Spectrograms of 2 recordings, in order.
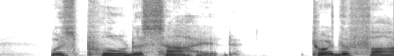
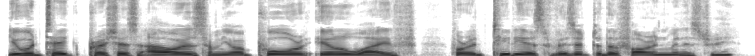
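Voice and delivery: higher, louder, sardonic aristocrat; mocking prince; 7 semitones higher, 3 dB louder than usual. A narrator's reading. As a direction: needle him with false concern. Prince mocks the baron.

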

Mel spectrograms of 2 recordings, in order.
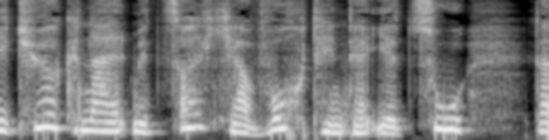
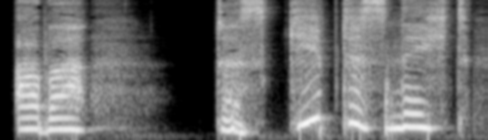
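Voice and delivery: astonished; 7 semitones higher than usual. Acted. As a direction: gasp it out in disbelief. Girl sees strange creature.

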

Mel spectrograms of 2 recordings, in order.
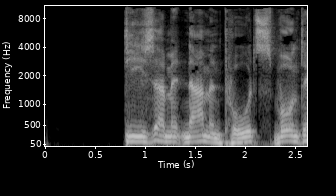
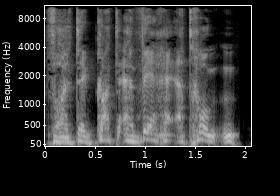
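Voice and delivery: restrained despairing outcry; a mother's contained despair; desperate; 5 semitones higher than usual. A narrator's reading. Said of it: "rief die Frau verzweifelt".

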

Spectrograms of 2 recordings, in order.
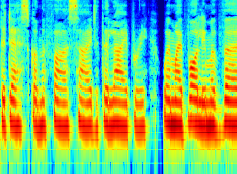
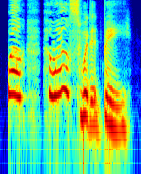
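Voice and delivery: exasperated retort, pitched up and louder; 4 semitones higher, 5 dB louder than usual. A narrator's reading. Jack demands an answer of his cousin, exasperated.

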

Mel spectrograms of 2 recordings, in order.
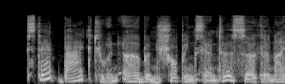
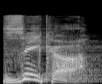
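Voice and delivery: ordinary talk

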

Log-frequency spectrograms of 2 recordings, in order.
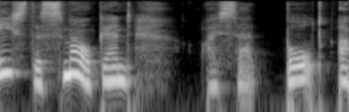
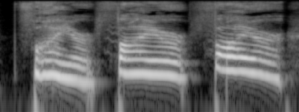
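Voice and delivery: high fire alarm call, climbing with each cry; yelling; 7 semitones higher, 4 dB louder, much slower than usual. A narrator's reading. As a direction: yell as if warning people upstairs. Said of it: "Joe the cook was yelling".

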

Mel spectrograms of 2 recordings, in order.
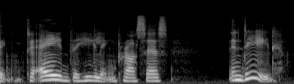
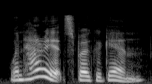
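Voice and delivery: usual speaking voice

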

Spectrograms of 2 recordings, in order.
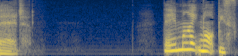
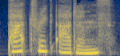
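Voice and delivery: ordinary delivery, nothing marked

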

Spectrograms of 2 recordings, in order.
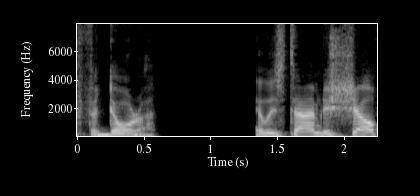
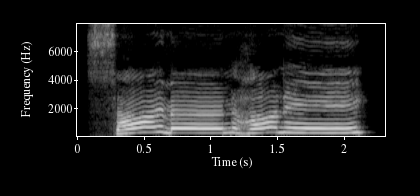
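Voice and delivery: high, sing-song call upstairs; mother calling from downstairs; mom calling out; 3 dB louder, much slower than usual. Acted. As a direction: call up to your son sweetly.

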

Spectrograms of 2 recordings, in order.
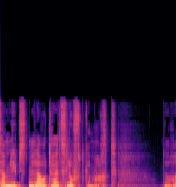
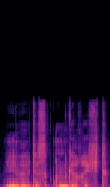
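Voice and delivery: leise gemurmelt, fast geflüstert; murmelnd; 6 semitones lower, 11 dB quieter than usual. A narrator's reading. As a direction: vor sich hin murmeln, kaum hörbar. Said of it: "murmelte der junge Mann". (verbittert vor sich hin gemurmelt)

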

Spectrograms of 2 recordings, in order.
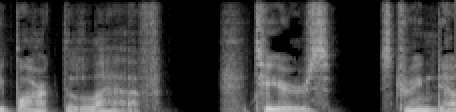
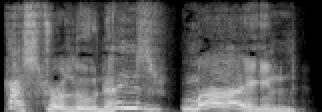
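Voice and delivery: much higher, loud tantrum shout; anguished shout; 7 dB louder than usual. Acted. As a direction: howl it like a spoiled child. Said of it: "raw, anguished howl".

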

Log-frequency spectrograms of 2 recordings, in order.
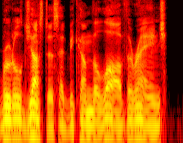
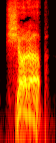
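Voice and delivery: louder, whispered harsh snap; snapped; 6 dB louder than usual. A narrator's reading. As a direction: cut him off with a hard snap. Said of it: "snapped Price".

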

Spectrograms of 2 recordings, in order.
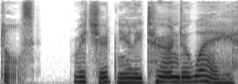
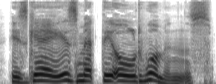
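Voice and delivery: usual speaking voice

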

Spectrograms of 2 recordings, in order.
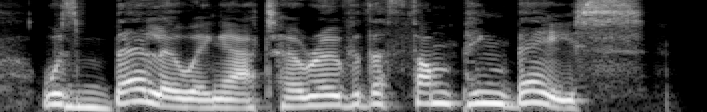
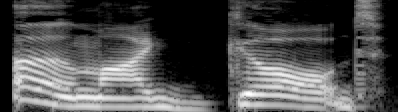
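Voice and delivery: slow, scornful mutter; much slower than usual. A narrator's reading. Geraldine muttering at Sandy's ring, scornful. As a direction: drag it out with contempt. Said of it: "she muttered".

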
